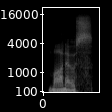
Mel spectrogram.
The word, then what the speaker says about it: Monos: My number 9, Monos.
